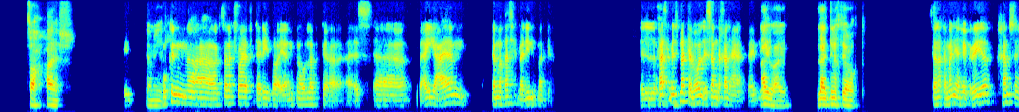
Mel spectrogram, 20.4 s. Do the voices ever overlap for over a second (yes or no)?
no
